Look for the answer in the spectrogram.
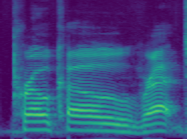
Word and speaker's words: Proco Rat: And the only pedal your friend has to fatten the sound is a Proco Rat 2. Did I say that right? – Yes, you did.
